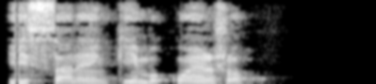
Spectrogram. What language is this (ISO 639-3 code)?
mcf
